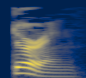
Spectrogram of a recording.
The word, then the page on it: during: American English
